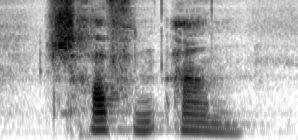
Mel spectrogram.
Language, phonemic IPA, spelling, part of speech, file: Dutch, /ˈsxɑfə(n) ˈan/, schaffen aan, verb, Nl-schaffen aan.ogg
- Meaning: inflection of aanschaffen: 1. plural present indicative 2. plural present subjunctive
